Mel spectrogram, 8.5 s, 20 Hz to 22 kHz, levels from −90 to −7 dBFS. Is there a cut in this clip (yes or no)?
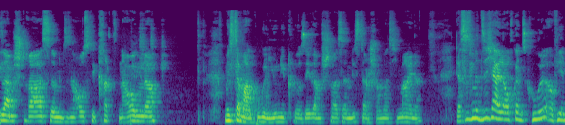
no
